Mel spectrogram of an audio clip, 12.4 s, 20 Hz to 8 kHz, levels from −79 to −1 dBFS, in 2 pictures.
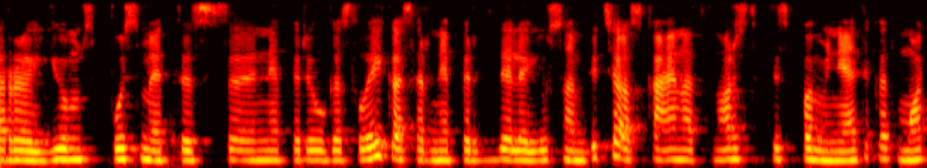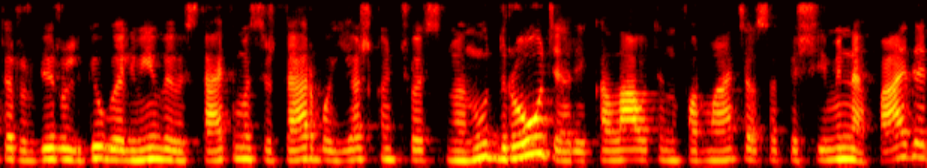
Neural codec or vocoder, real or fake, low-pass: none; real; 7.2 kHz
